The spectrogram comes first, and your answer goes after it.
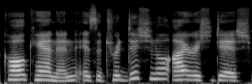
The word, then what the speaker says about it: colcannon: Colcannon, pronounced colcannon, is a traditional Irish dish made from creamy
